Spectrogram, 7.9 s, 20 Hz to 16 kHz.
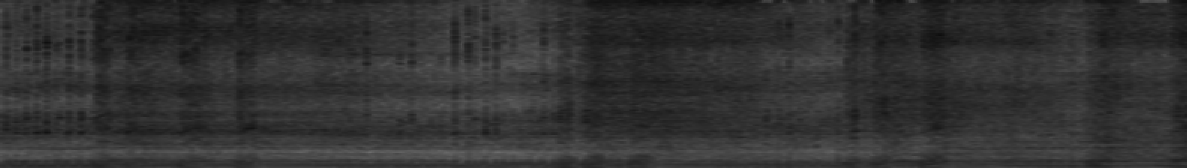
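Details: New Husqvarna 268XP chainsaw on break-in, in its first cuts in wood: the engine note sags and races back up about once a second under load as it starts 'waking up'; cause not confirmed.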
